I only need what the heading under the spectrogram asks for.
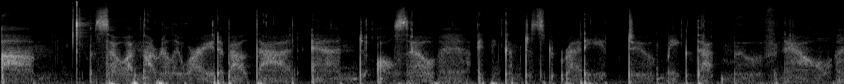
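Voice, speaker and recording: Over noticeable background noise, a woman whispers in a relaxed tone at a very slow pace. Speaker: ASMR content creator. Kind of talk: ASMR whispered Q&A talk to camera. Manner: whispered, soft, relaxed.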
